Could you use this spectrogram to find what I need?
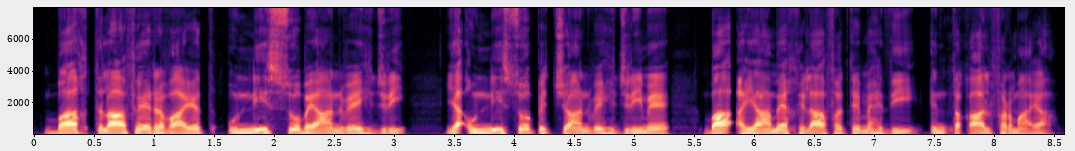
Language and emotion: Urdu, neutral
